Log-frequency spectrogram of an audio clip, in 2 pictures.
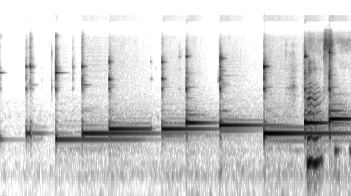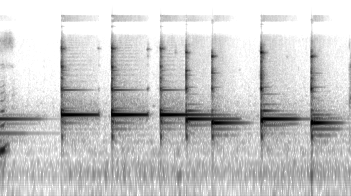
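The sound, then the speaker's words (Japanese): Kalimba notes ring out in a gentle melody of many plucked, bell-like tones, each decaying softly before the next. The player pauses briefly midway, then continues on slightly higher notes. “綺麗、めっちゃ好き。いや、いいもんもらっちゃったな。カリンバでございました。”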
